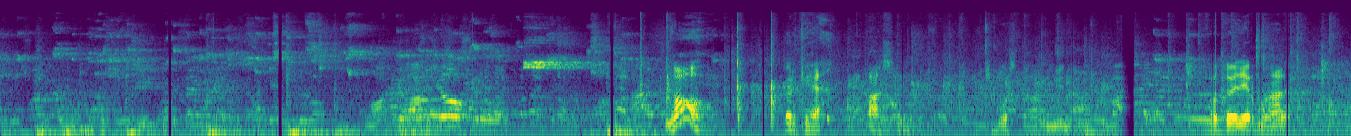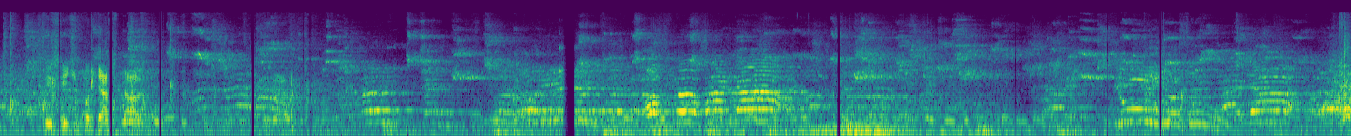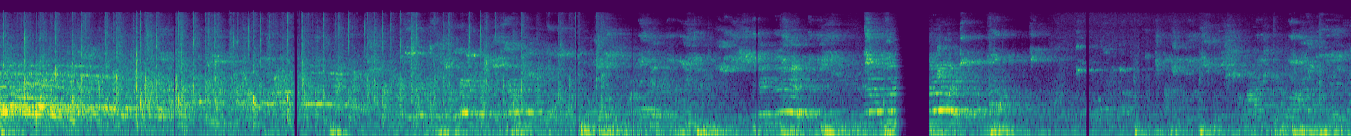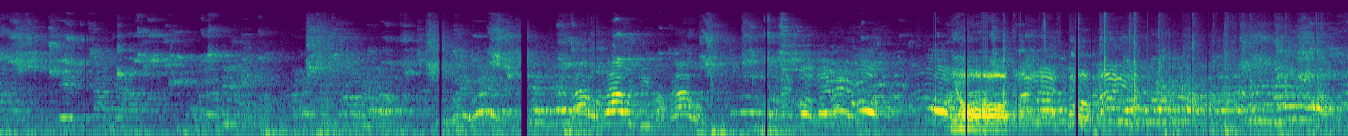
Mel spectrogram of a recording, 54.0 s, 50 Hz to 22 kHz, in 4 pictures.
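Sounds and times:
crowd cheering and clapping: 0:06.6 - 0:11.2, 0:26.7 - 0:32.8, 0:49.9 - 0:54.0
players and spectators calling out: 0:43.6 - 0:54.0.

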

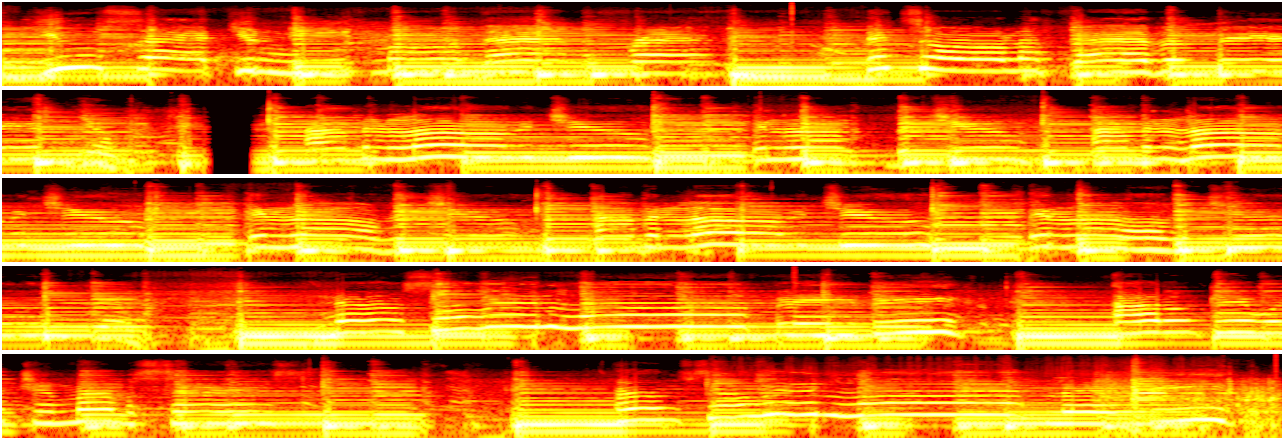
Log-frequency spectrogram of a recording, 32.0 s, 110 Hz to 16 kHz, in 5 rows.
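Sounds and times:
acoustic guitar playing: 0:00.0 - 0:32.0.

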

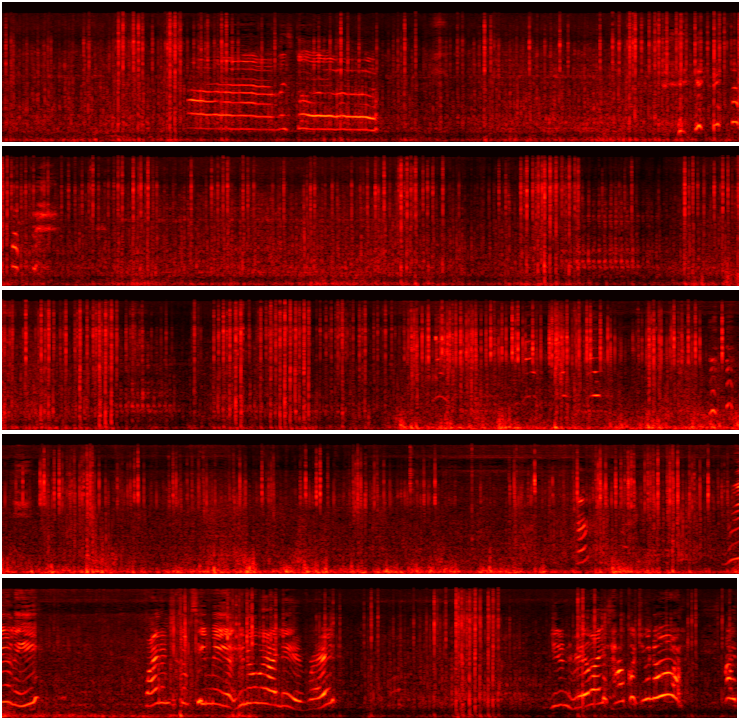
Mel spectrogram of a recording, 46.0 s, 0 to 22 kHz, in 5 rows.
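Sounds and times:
wind buffeting microphone: 0:00.0 - 0:46.0.

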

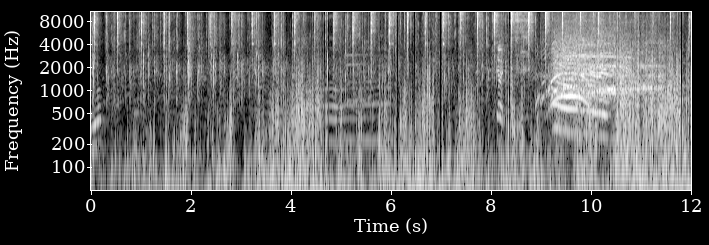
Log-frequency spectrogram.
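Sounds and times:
crowd clapping in time: 0:00.0 - 0:12.0
wind rumble on microphone: 0:00.0 - 0:12.0
person speaking: 0:04.7 - 0:06.0.

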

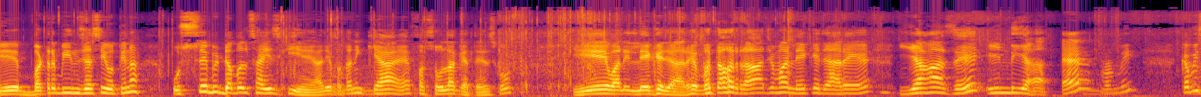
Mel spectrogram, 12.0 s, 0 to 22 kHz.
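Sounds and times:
person talking: 0:00.0 - 0:12.0
plastic packet crinkling: 0:00.0 - 0:12.0.

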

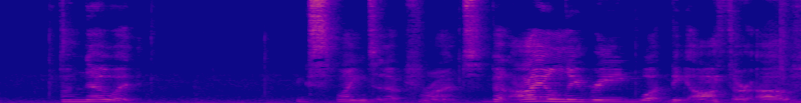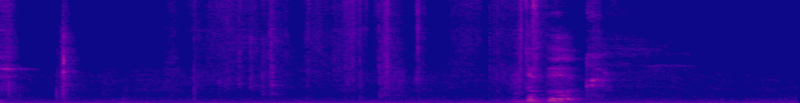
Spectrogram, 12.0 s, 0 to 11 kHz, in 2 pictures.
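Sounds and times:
paper cards rustling: 0:05.8 - 0:06.6, 0:07.2 - 0:10.2.

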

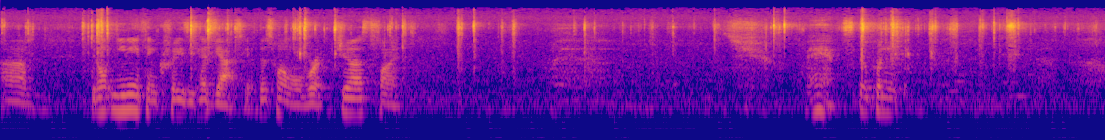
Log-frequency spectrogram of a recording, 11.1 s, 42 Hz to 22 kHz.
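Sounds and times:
fingers clicking on metal gasket: 0:01.9 - 0:08.0, 0:08.6 - 0:10.8.

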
